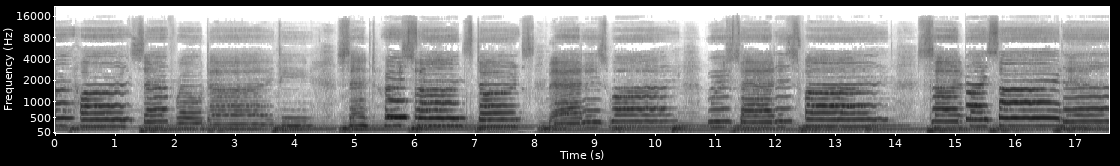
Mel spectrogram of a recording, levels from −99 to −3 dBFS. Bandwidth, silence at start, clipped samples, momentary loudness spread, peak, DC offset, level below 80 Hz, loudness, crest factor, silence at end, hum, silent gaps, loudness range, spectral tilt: 16 kHz; 0 s; under 0.1%; 11 LU; -6 dBFS; under 0.1%; -50 dBFS; -22 LUFS; 14 dB; 0 s; none; none; 6 LU; -6 dB/octave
